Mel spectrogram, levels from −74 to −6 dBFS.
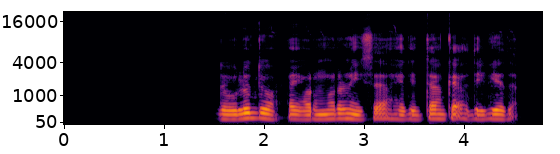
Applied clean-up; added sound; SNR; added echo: neural mask model DeepFilterNet 3.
